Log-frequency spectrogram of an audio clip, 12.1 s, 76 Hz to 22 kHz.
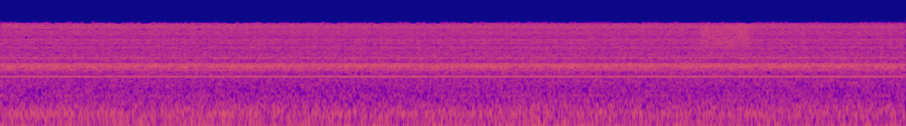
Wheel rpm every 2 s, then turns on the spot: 0, 0, 0, 0, 0, 0.
none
